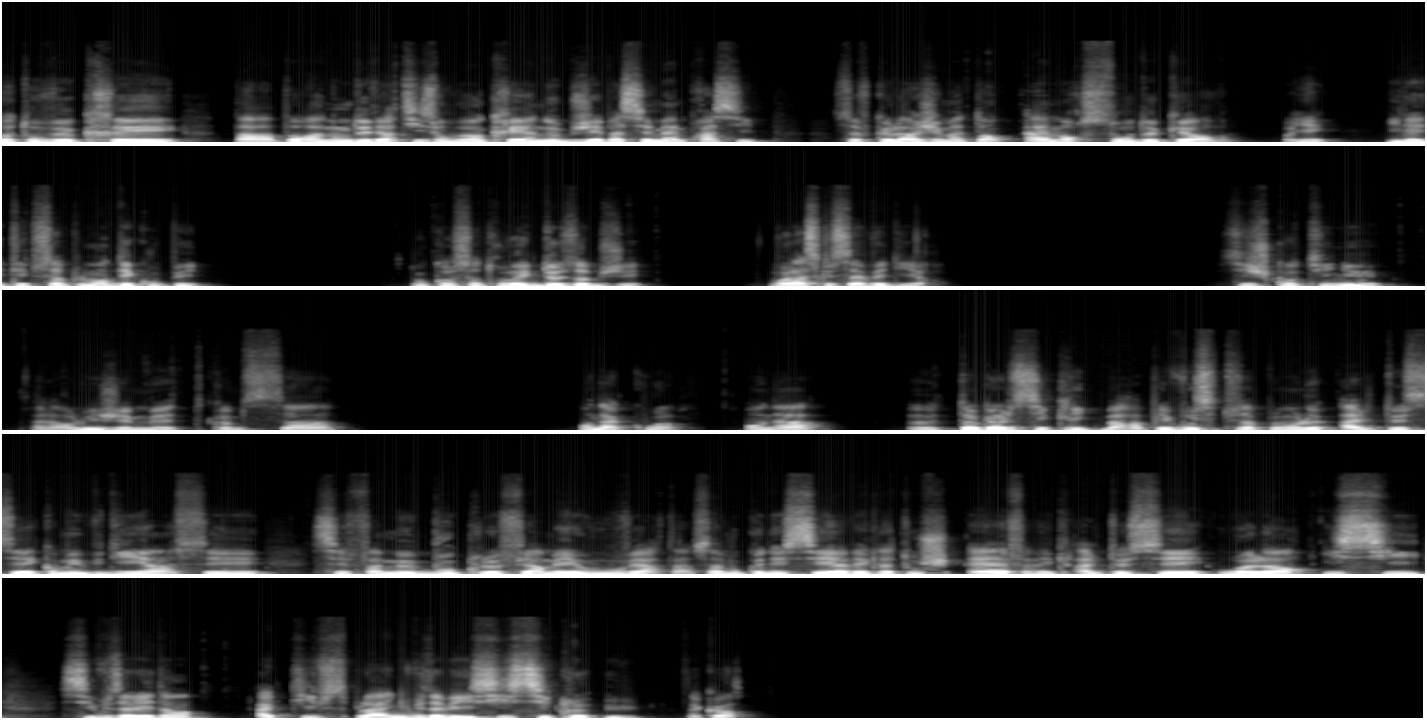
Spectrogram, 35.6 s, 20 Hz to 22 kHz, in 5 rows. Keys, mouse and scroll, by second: 4.9 click, 6.1 g, 9.3 click, 10.3 click, 14.1 click, 15.2 Tab, 16.4-19.4 drag, 29.5 click, 31.2 click, 32.3 click.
